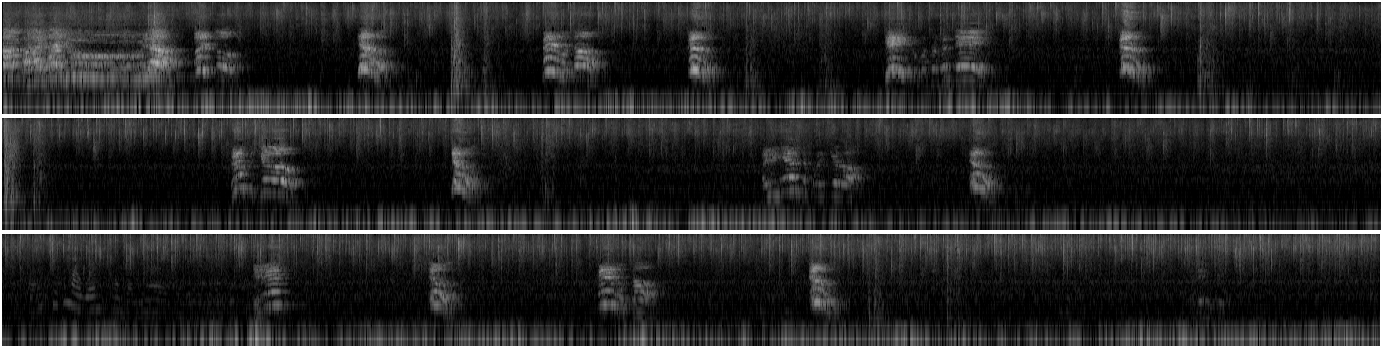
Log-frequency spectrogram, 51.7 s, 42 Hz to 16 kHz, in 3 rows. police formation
0:00.0 0:03.1, 0:04.4 0:05.0, 0:06.7 0:07.6, 0:08.6 0:09.5, 0:11.0 0:12.5, 0:13.9 0:14.5, 0:20.1 0:21.1, 0:22.8 0:23.4, 0:26.7 0:28.1, 0:29.3 0:29.8, 0:37.6 0:38.2, 0:39.8 0:40.3, 0:41.9 0:42.8, 0:44.6 0:45.0

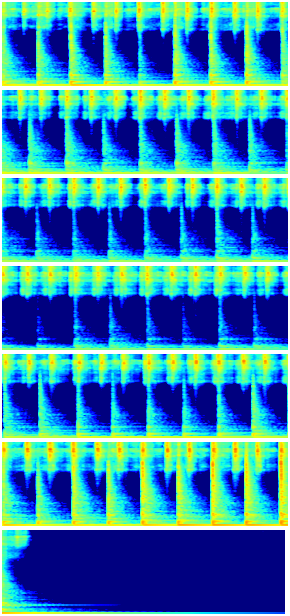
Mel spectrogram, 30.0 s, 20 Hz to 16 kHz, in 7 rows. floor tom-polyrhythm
0:17.7 0:26.3

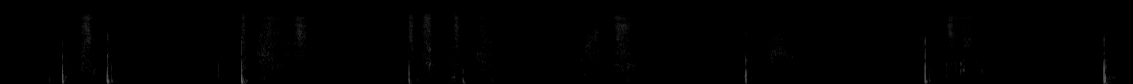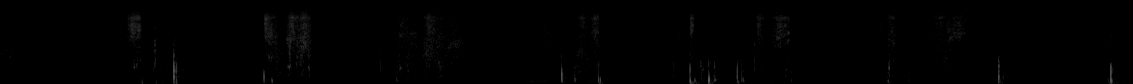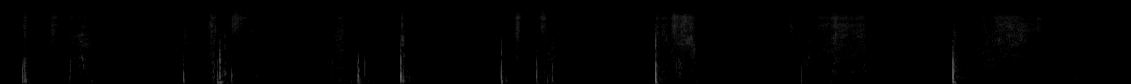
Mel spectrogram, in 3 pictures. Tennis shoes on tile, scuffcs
0:32.2 0:33.2

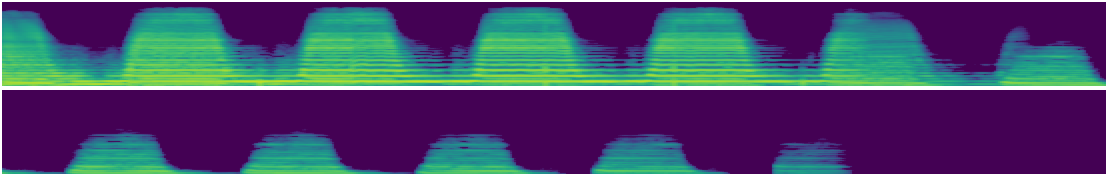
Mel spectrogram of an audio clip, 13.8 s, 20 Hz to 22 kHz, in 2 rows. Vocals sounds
0:00.0 0:05.6

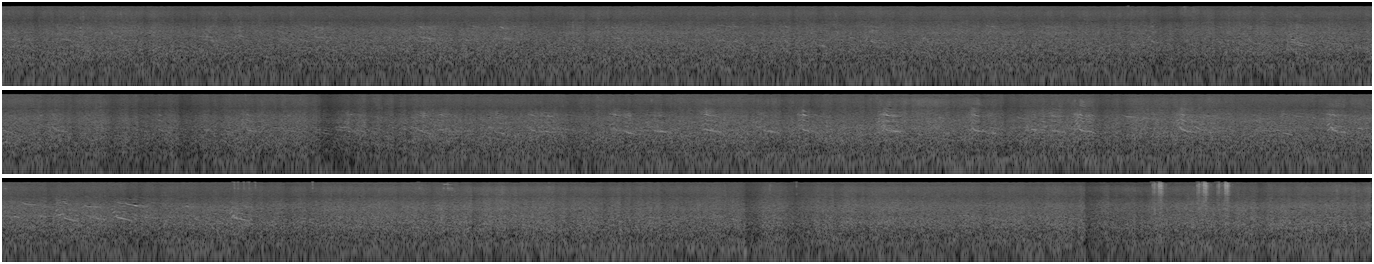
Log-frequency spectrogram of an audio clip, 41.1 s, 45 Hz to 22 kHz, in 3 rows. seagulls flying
0:15.3 0:30.0

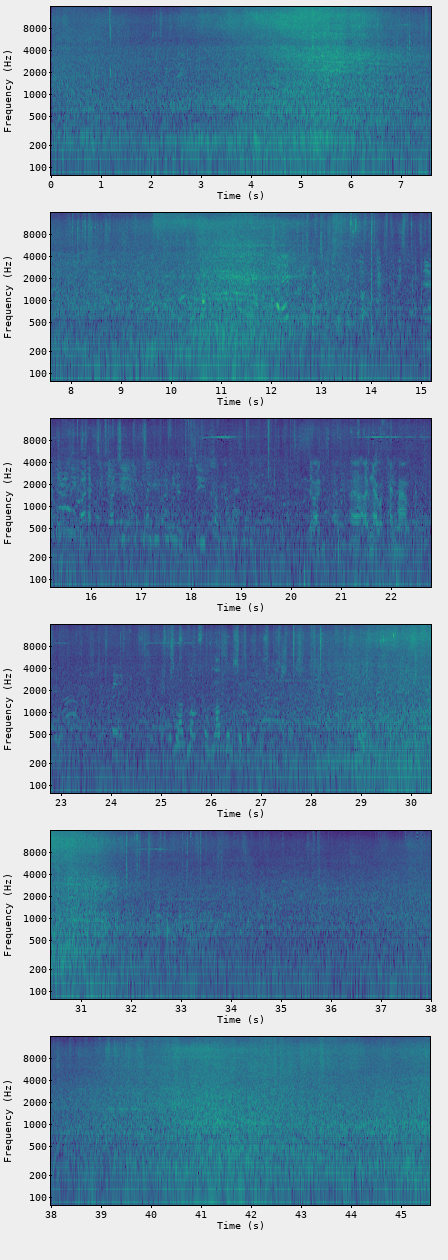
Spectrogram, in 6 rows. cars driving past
0:00.0 0:16.0, 0:25.2 0:45.5

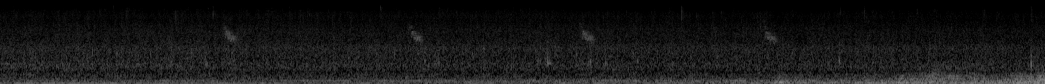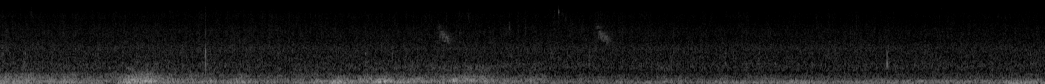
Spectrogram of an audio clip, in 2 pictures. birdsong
0:05.8 0:06.0, 0:16.4 0:16.6

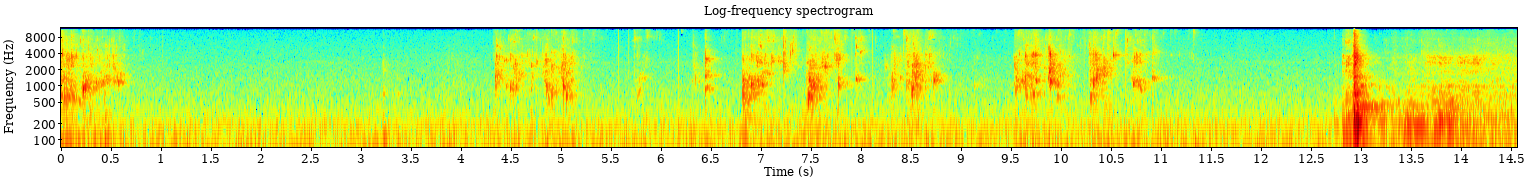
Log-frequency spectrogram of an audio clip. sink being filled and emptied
0:00.0 0:00.7

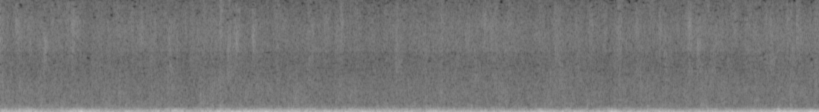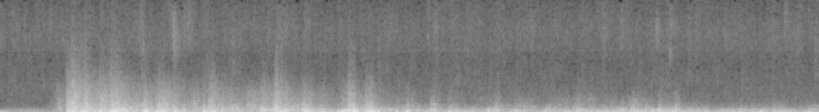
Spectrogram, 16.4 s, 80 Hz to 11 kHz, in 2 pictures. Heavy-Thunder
0:08.2 0:16.3

